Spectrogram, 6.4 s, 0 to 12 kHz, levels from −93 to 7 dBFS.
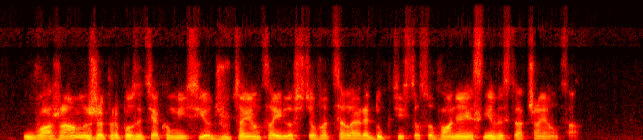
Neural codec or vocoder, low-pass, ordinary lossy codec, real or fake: none; 9.9 kHz; Opus, 16 kbps; real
